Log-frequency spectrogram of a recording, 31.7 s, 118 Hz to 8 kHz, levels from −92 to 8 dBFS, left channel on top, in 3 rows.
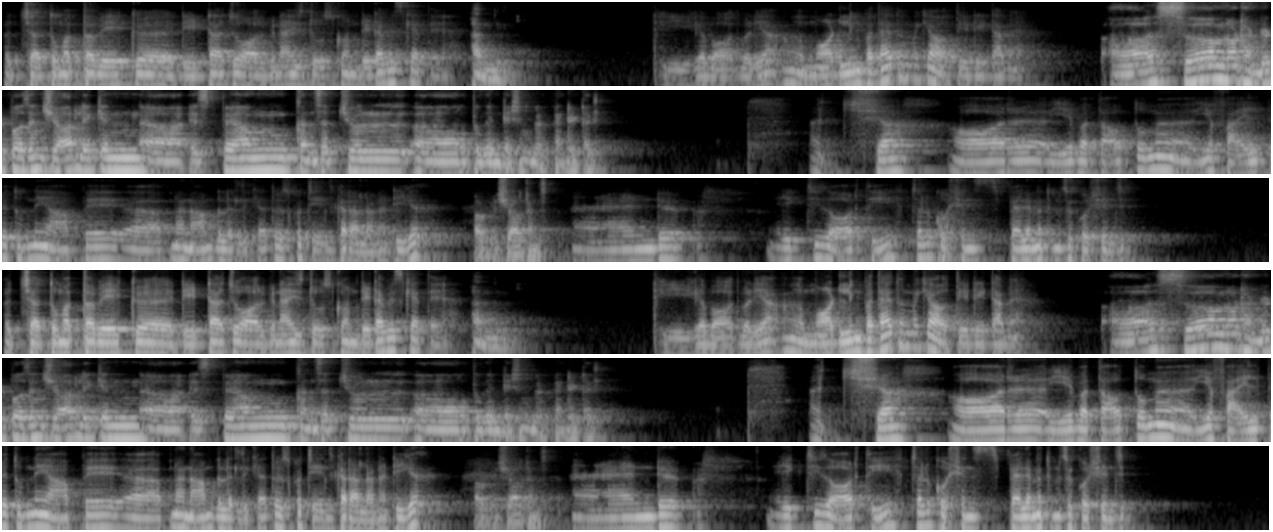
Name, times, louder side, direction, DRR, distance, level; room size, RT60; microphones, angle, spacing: voice 1, 0.0-3.8 5.4-8.5 16.8-17.0 17.3-24.7 25.9-27.0 27.5-30.5, right 4 dB, 55° right, 0.5 m, -27 dB
voice 2, 3.9-4.3 9.2-15.6 25.1-25.7 28.9-29.1, left 3 dB, 40° left, 0.4 m, -25 dB
9.7 x 7.5 x 3.9 m
head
